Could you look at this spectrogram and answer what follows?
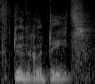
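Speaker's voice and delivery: ordinary delivery, nothing marked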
